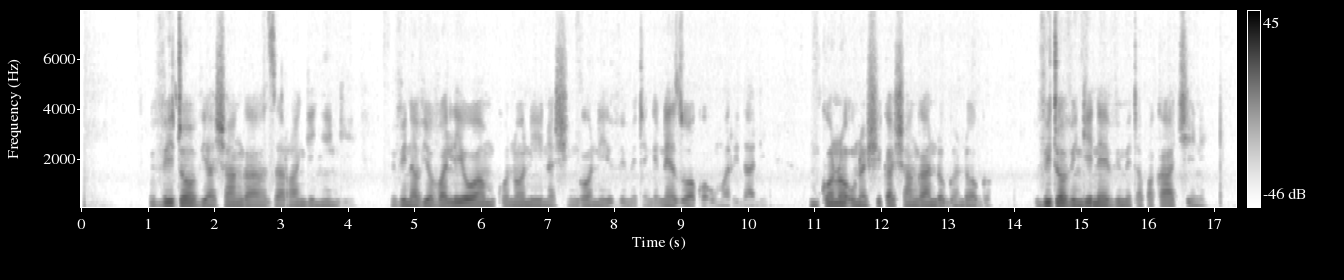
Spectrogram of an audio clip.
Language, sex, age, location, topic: Swahili, male, 25-35, Nairobi, finance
